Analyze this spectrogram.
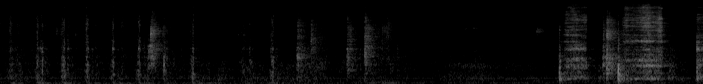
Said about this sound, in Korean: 요즘엔 다진 마늘을 그냥 쓰는 경우도 많죠 근데 이게 바로 다져서 넣으면 음식이 더 맛있어요 확실히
